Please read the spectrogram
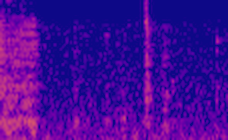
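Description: Quiet mouth sounds of hand-eating: a short slurp or suck as a handful of rice goes into the mouth, then a single sharp click about one and a half seconds in while chewing.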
